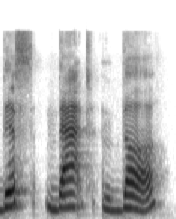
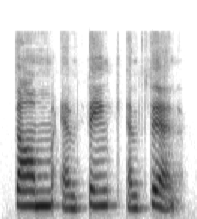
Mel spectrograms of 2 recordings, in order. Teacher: It has the voiced sound like in this, that, and the. And it has the unvoiced sound like thumb and think and thin.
